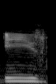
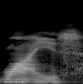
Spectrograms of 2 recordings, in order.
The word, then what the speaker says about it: Ys: one possibly will be ease the vanished omens on the Sega Master System a game I used to call wise that's is it not called wise it's brand new pronounced ease ease the vanished omens it's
